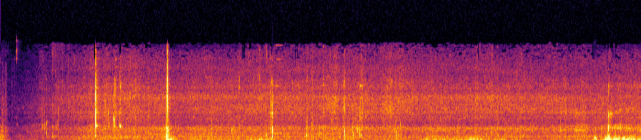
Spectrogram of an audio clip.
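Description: Wind buffeting a head-mounted action-camera microphone as a steady low rumble. A sharp knock comes about two seconds in and another thump near the end.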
